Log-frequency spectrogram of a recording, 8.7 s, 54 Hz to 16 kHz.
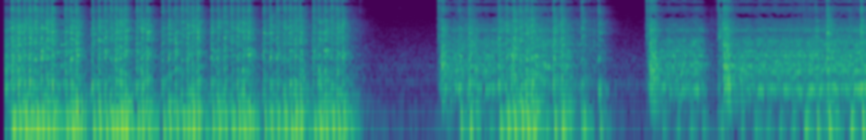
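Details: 1945 Willys MB L134 flathead, first start after a machine shop repaired the head stud threads (bad helicoils, coolant weeping), oil filter temporarily bypassed; rough, loud running that cuts out twice and catches again, oil spraying from the open return line hole, but it runs.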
